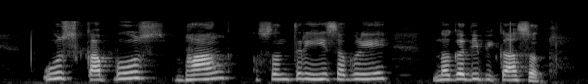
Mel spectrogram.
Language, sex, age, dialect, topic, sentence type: Marathi, male, 31-35, Southern Konkan, agriculture, statement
